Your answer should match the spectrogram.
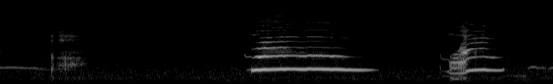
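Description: A cat meows three times close by: a short faint chirp, then a long drawn-out wail, then a quicker rising meow, with quiet pauses between and no talking.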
